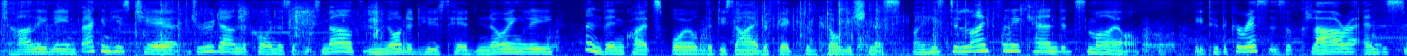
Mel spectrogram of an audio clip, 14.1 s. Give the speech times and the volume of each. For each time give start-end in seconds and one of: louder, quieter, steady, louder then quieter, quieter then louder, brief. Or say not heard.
0.0-14.0 steady.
